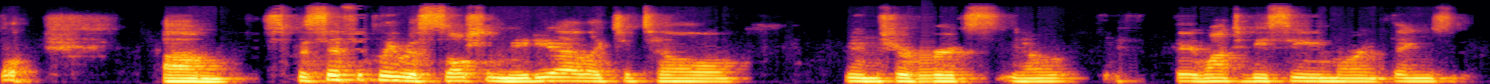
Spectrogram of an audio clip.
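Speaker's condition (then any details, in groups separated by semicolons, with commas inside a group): No condition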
